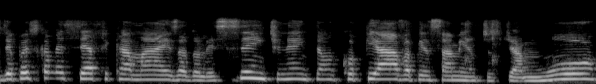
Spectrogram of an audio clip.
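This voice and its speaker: Against a quiet background, a woman with a high pitch talks at a fairly slow pace with hardly any pauses and ordinary pitch variation. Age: 70s. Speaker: retired teacher, writer. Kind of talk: personal storytelling in group chat.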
